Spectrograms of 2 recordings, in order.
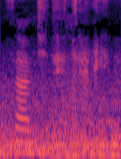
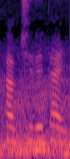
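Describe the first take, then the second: First: Laughing through the words. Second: Said in the usual way. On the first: Real, not acted. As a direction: laugh mid-phrase.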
